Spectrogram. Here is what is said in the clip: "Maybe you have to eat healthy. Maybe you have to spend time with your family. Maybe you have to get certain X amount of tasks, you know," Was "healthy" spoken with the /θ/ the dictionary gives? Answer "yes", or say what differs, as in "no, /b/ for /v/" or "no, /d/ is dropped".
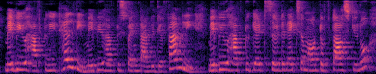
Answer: no, /t/ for /θ/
